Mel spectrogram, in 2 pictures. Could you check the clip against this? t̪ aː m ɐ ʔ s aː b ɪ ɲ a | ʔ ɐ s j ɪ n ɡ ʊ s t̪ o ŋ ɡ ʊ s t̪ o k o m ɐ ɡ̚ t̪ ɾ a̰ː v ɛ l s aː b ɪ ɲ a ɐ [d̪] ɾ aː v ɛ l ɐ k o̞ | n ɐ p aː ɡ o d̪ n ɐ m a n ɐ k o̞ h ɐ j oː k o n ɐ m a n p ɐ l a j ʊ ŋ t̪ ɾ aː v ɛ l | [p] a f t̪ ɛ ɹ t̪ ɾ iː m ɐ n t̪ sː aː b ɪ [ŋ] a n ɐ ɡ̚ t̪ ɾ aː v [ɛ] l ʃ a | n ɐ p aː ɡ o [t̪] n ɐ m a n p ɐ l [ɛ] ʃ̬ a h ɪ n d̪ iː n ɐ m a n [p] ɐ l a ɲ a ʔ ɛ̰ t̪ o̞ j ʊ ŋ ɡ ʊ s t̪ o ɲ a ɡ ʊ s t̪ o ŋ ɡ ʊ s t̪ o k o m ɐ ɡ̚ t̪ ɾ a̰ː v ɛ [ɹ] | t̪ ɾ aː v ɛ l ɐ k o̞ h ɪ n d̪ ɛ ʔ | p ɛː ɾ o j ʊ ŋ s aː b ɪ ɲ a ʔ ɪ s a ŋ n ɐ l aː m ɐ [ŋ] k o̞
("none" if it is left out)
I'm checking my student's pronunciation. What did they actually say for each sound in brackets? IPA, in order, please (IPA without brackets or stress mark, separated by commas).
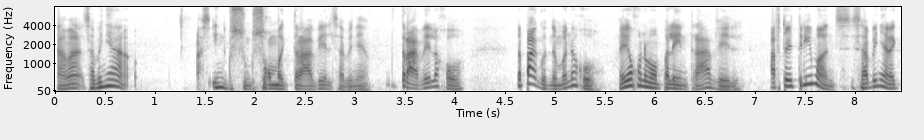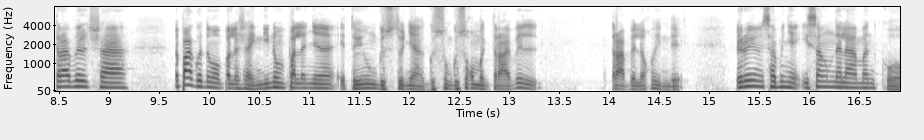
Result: t̪, ʔ, ɲ, ɛ, d̪, a, p, l, n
